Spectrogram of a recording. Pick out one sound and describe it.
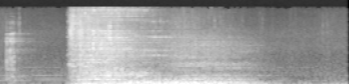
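A heavy stone slab grinds open with a loud rumble.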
